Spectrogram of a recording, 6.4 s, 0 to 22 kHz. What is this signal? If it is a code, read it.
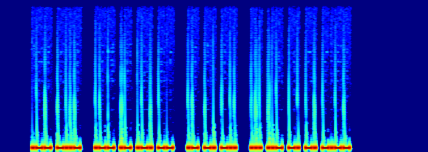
Morse code, heard as a keyed tone, about 39 wpm, 700 Hz. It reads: WX WARM AND SUNNY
